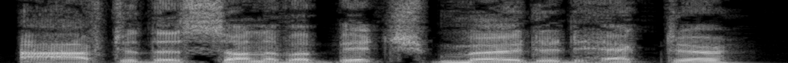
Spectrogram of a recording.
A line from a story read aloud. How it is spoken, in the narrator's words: Anvil Rock half snarled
